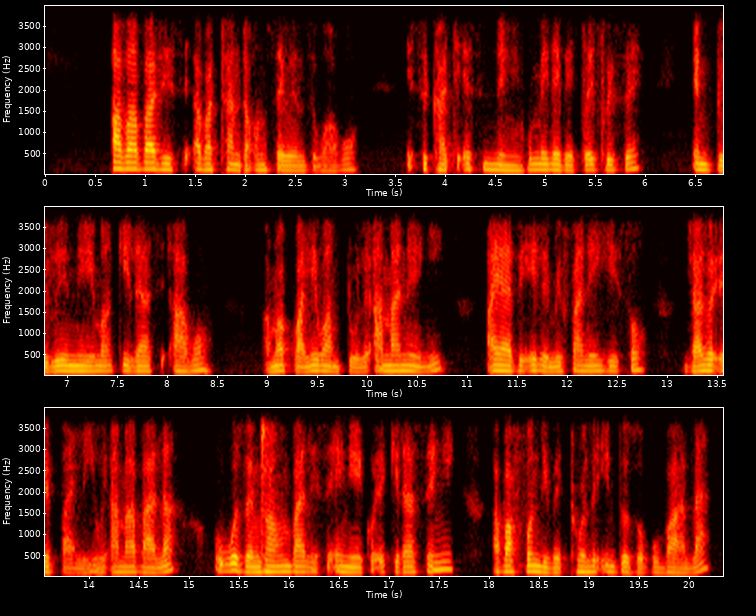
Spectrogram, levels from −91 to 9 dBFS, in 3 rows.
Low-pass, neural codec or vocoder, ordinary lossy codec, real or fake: 3.6 kHz; codec, 16 kHz, 0.5 kbps, X-Codec, WavLM features, trained on Multilingual LibriSpeech; Opus, 32 kbps; fake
